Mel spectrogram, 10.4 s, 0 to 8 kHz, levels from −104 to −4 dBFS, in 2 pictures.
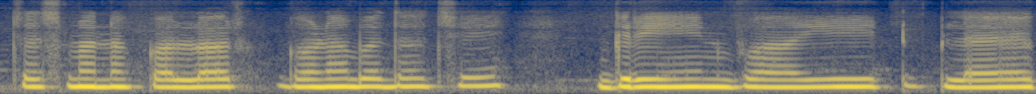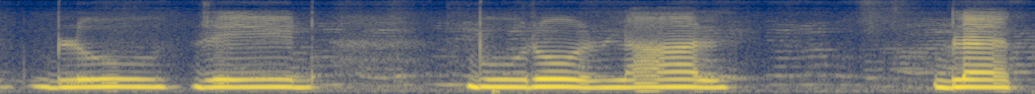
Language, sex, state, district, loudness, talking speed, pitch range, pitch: Gujarati, female, Gujarat, Valsad, -15 LUFS, 80 wpm, 235-245 Hz, 240 Hz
